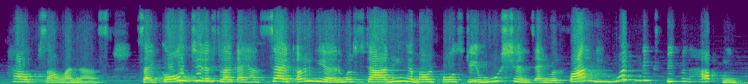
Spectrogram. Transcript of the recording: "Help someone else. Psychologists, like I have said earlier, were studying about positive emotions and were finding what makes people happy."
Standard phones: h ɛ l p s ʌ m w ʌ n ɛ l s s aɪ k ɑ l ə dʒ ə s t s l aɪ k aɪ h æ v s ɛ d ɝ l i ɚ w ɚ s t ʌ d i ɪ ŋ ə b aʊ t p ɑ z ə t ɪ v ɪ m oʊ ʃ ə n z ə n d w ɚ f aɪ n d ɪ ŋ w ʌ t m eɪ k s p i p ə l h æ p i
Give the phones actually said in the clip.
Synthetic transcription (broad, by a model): h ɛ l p s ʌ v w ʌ n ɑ s s aɪ k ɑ l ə dʒ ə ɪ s l aɪ k aɪ h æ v s ɛ d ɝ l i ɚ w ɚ s t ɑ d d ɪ ŋ ə b aʊ t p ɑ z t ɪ ɪ m oʊ ʃ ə n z ə n d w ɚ f aɪ n d ɪ ŋ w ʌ t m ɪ k s p i p ə l h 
